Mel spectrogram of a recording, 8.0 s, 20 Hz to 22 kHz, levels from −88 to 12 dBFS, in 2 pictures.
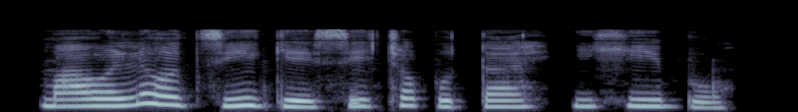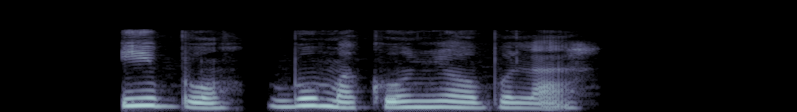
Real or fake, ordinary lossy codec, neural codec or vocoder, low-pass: real; none; none; 7.2 kHz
